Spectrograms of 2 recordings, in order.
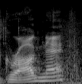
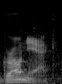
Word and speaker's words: Grognak: a god of agility it's grognak no he's French it's pronounced gronak like you know he's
